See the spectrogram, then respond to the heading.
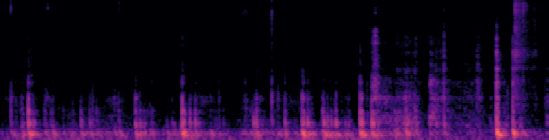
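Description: A flat, hollow metal tin eyeshadow palette has its back tapped with fingertips, then its gold metal rim and heart clasp tapped and scratched with nails. The taps are quick, dull and hollow, with a low body and almost no ring, and a few sharper, brighter clicks and scratchy bursts stand out near the end.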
